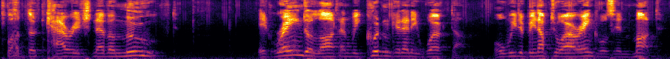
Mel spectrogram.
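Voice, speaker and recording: A man's voice: on the high side, moderate pace, pushed and bright, rough recording. An actor playing a practical, sceptical medieval building foreman in a video game. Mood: sceptical, defensive. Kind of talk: video game drama acting.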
